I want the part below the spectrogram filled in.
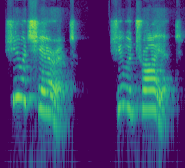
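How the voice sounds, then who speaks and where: A woman reads a children's story in a fairly high, very melodic voice. She takes her time, lingering on phrase endings, and her delivery is gentle and expressive. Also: slow pace, poor audio. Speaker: storybook reader. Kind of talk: children's storybook read-aloud.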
